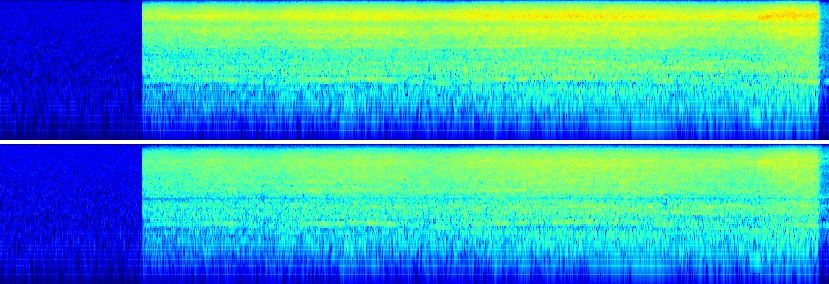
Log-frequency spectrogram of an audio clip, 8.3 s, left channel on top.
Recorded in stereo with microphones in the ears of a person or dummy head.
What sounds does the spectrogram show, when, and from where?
1.4 s hammering: 20° left (ahead or behind), 0.7 m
